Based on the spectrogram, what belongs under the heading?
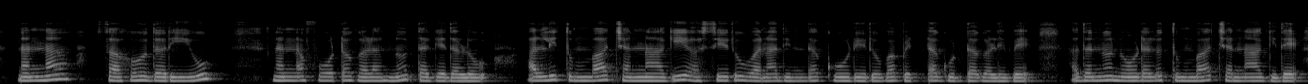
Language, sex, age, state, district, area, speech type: Kannada, female, 18-30, Karnataka, Chamarajanagar, rural, spontaneous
